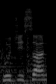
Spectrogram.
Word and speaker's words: Fujisan: I mean, technically Japan pronounces it Fujisan with the Onyomi reading of the mountain character for Fujisan?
